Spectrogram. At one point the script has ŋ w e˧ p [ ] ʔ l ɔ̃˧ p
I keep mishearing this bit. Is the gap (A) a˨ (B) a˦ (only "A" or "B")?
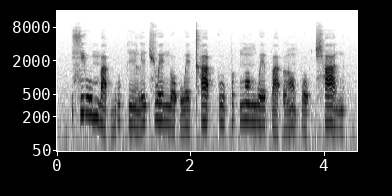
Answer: A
